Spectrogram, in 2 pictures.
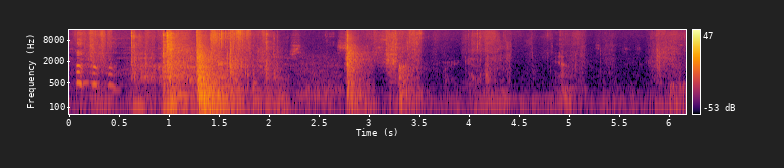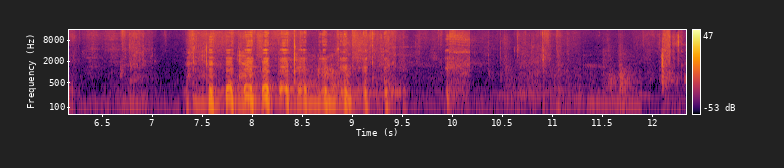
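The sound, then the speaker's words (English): A door is opened with a solid thunk near the start, followed by quieter knocks and handling noises, then a stretch of muffled, low voiced sounds. “Has someone like had a peek in the door?”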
